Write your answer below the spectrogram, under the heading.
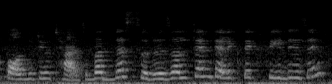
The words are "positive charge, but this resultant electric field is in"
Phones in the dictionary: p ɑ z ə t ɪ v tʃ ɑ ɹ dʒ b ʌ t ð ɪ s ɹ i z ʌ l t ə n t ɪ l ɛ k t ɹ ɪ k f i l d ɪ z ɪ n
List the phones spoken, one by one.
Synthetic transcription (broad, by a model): p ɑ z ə t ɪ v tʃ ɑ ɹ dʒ b ʌ t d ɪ s ɹ i z ʌ l t ə n t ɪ l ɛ k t ɪ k f i l d ɪ z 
